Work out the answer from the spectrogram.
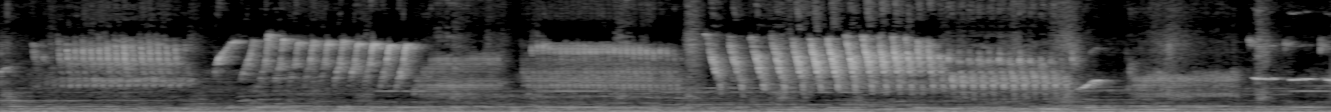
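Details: Canary singing in lively, full voice: long high trilled phrases of rapid repeated notes, some fast buzzy rolls and clear whistled notes, bursts separated by brief pauses, over a low steady background hum.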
